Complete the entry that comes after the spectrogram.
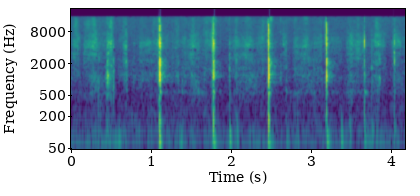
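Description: Short nails tap and scratch the body of an empty, hollow clear plastic bottle with a teal cap, held sideways. Sharp, light clicks around 1.3 kHz with a bright edge ring out briefly at an uneven pace, over faint scratching and rustling.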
